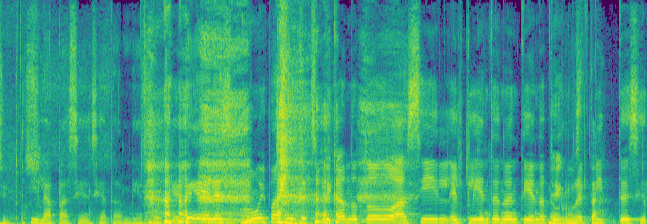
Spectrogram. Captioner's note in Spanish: risas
